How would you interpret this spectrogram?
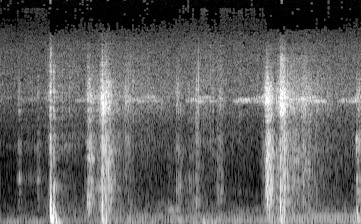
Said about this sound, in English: And suddenly you veer off and wait in the darkness. Then you hear the footsteps.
